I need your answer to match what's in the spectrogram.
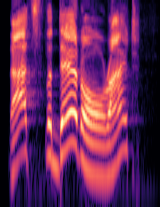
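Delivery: put-on old man voice. She speaks as the old man you were talking to, old man voice. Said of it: "she says it in the voice of the old man".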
